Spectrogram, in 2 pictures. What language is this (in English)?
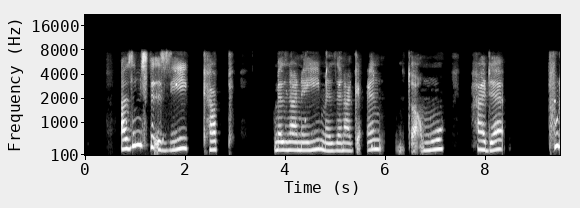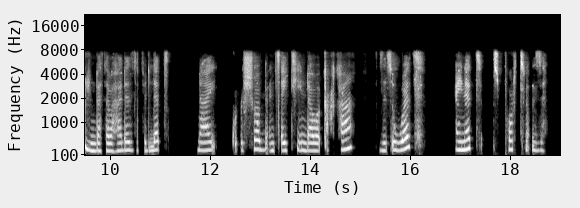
Tigrinya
